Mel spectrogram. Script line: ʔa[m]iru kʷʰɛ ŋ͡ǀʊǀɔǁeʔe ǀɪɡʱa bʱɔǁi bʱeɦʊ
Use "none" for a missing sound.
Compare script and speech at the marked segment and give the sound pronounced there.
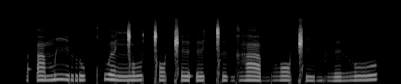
m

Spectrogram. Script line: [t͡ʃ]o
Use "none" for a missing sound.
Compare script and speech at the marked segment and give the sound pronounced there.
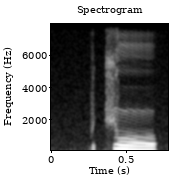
t͡ʃ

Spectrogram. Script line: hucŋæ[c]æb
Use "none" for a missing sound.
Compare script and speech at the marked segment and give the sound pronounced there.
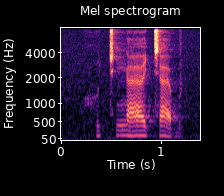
c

